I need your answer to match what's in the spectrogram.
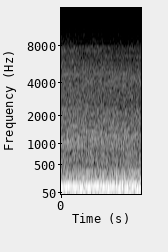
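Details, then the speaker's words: V8 truck after a bad ignition coil was found to cause a misfire: a deep, even exhaust rumble with no stumble or skipped beats, idling much smoother than before the repair. "You hear it in the exhaust, too. Oh yeah, lot smoother. Yep. Say we had ourselves a bad coil."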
